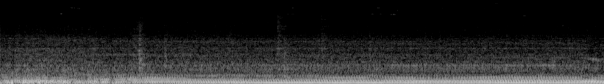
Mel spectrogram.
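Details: Newly rebuilt engine, once smoky from excess build oil, run at high revs uphill in third or fourth gear: a loud, steady, smooth, even note with no knocks or misfires; normal high-rpm running.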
